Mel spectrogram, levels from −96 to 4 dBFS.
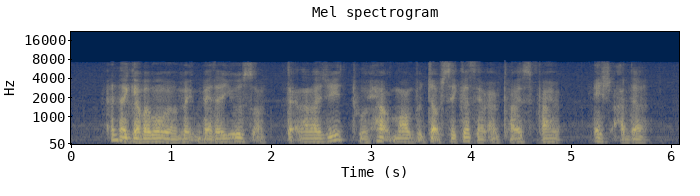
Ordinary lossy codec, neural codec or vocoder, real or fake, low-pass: AAC, 32 kbps; vocoder, 24 kHz, 100 mel bands, Vocos; fake; 7.2 kHz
